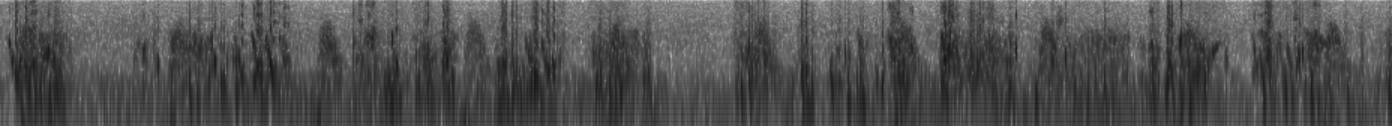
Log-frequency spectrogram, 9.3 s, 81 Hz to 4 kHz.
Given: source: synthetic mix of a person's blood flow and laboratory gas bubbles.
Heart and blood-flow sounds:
Doppler ultrasound of blood flow; subclavian vein
0.03-0.51 s: bubbles
0.88-2.02 s: bubbles
2.36-3.07 s: bubbles
3.28-3.77 s: bubbles
3.92-4.36 s: bubbles
4.88-5.16 s: bubbles
5.27-5.46 s: bubbles
5.50-6.13 s: bubbles
6.23-6.82 s: bubbles
6.87-7.54 s: bubbles
7.60-8.21 s: bubbles
8.33-8.92 s: bubbles
8.96-9.02 s: bubbles
9.19-9.29 s: bubbles
From the record:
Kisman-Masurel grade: 444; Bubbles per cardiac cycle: continuous sound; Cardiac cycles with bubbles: 100%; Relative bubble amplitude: maximal (0.775 to 0.999); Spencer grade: 4 (maximum detectable bubble signal sounding continuously throughout systole and diastole of every cardiac period, and overriding the amplitude of the normal cardiac signals); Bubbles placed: anywhere in the cardiac cycle

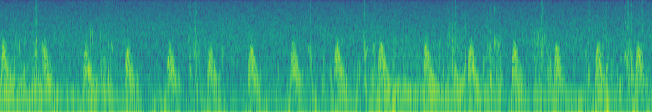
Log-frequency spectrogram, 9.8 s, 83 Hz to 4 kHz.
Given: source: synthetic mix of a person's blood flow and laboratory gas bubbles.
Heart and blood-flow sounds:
Doppler ultrasound of blood flow; subclavian vein
0.14-0.39 s: bubbles
0.45-0.67 s: bubbles
1.32-1.71 s: bubbles
2.81-3.08 s: bubbles
4.59-4.74 s: bubbles
4.82-4.91 s: bubbles
4.94-5.02 s: bubbles
5.11-5.15 s: bubbles
5.32-5.67 s: bubbles
6.52-7.02 s: bubbles
7.23-7.57 s: bubbles
7.72-7.82 s: bubbles
7.98-8.30 s: bubbles
8.76-8.88 s: bubbles
8.96-9.70 s: bubbles
From the record:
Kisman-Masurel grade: 232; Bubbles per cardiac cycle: several, 3 to 8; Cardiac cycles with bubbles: 50 to 99%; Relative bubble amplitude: moderate (0.250 to 0.450); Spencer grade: 3 (all of the cardiac periods contain showers or single bubble signals, but not dominating or overriding the cardiac motion signals); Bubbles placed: anywhere in the cardiac cycle

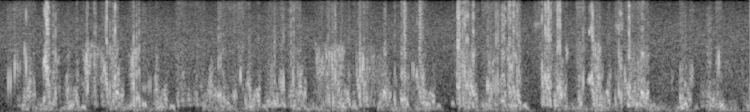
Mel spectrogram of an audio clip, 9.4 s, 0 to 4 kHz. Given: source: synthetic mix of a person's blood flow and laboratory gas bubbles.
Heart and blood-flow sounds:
Doppler ultrasound of blood flow; precordium
0.07-0.45 s: bubbles
0.51-0.77 s: bubbles
1.02-1.50 s: bubbles
1.60-1.91 s: bubbles
2.18-2.58 s: bubbles
2.70-3.12 s: bubbles
3.31-3.76 s: bubbles
3.91-4.36 s: bubbles
4.41-4.83 s: bubbles
4.91-5.35 s: bubbles
5.62-6.00 s: bubbles
6.03-6.50 s: bubbles
6.67-7.11 s: bubbles
7.20-7.55 s: bubbles
7.66-8.13 s: bubbles
8.47-8.58 s: bubbles
8.61-8.69 s: bubbles
8.74-9.02 s: bubbles
9.31-9.38 s: bubbles
From the record:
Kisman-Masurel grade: 243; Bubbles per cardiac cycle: several, 3 to 8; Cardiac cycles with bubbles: 100%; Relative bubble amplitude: loud (0.450 to 0.775); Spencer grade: 3 (all of the cardiac periods contain showers or single bubble signals, but not dominating or overriding the cardiac motion signals); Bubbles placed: anywhere in the cardiac cycle

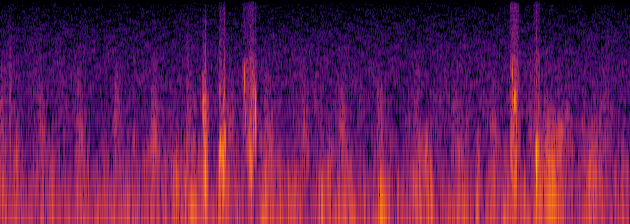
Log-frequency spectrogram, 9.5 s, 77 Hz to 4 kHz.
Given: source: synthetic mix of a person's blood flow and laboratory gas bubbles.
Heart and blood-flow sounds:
Doppler ultrasound of blood flow; subclavian vein
3.02-3.13 s: bubbles
3.27-3.38 s: bubbles
3.63-3.85 s: bubbles
7.64-7.77 s: bubbles
8.00-8.09 s: bubbles
From the record:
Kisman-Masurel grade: 122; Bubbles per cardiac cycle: 1 to 2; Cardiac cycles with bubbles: 10 to 50%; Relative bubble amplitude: moderate (0.250 to 0.450); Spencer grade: 2 (many but less than half of the cardiac periods contain bubble signals, singularly or in groups); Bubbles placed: anywhere in the cardiac cycle

